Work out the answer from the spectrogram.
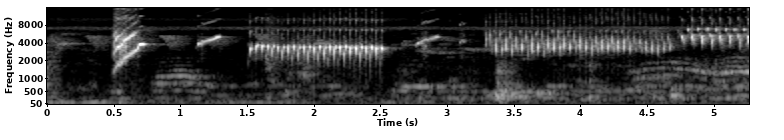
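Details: Canary lure recording meant to make young male canaries start singing. An upward-sweeping note and a short chirp lead to a dense buzzy trill, a pause, then a second long rolled trill and high fast ticking.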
